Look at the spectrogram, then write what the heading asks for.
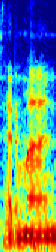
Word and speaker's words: Germán: My name's Spanish, so it's Germán, but it's spelled German TV. It's just German TV if you look up German TV, but it's Germán TV. So I don't want to be called German.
